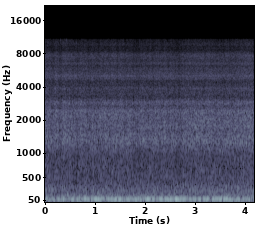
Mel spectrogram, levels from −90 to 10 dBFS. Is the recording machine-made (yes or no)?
no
